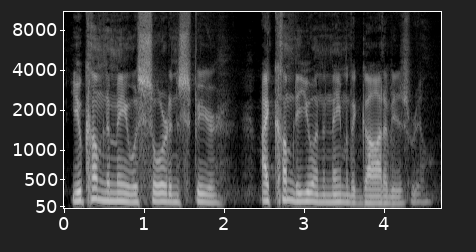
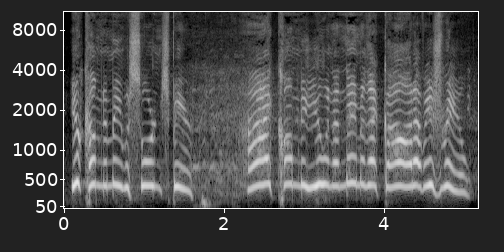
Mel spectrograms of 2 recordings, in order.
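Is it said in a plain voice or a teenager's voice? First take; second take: plain; teenager's voice. First: It is said in a plain adult voice. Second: It is said in a young teenager's voice.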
